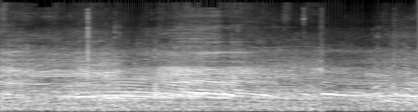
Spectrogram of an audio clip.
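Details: Young Sahiwal bull and heifer calves being bought by a farmer from Shariatpur, Bangladesh; drawn-out, slightly wavering lowing calls rise and fall, several overlapping, over steady background chatter and crowd noise.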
